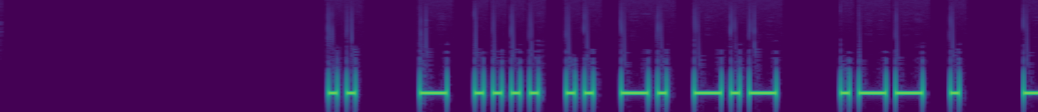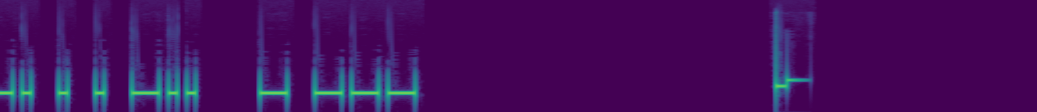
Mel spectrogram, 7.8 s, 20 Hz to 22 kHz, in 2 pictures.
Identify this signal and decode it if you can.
Morse code, heard as a keyed tone, about 34 wpm, 700 Hz. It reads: I THINK WE NEED TO
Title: Sets of 5 Words 35wpm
